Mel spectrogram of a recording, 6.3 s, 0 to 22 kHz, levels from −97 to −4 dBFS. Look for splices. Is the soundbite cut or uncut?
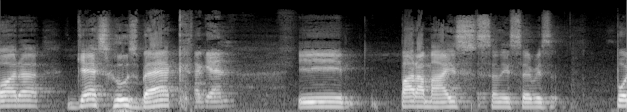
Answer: cut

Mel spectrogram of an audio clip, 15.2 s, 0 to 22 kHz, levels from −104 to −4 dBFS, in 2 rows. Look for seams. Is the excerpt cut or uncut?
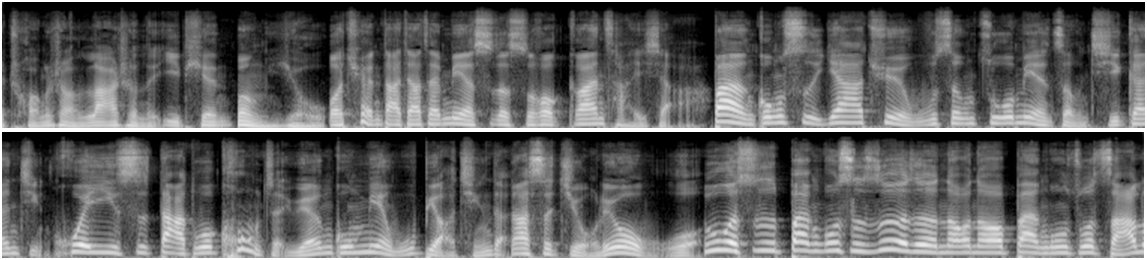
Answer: uncut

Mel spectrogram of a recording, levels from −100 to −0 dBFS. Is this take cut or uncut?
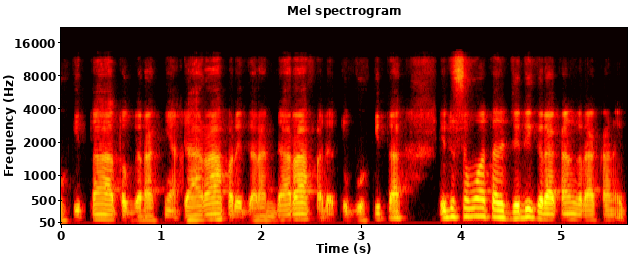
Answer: cut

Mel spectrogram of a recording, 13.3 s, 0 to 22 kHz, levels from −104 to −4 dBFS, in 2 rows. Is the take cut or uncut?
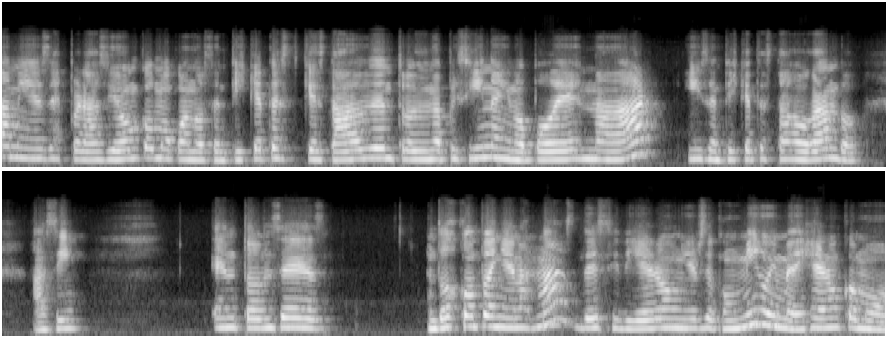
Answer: uncut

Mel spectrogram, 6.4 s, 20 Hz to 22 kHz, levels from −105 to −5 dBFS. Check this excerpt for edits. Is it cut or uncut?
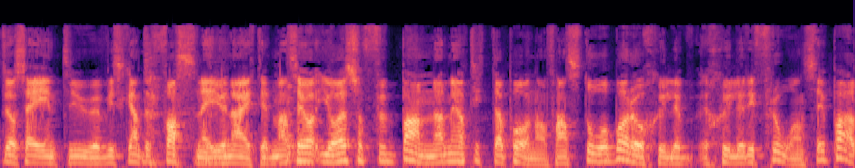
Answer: uncut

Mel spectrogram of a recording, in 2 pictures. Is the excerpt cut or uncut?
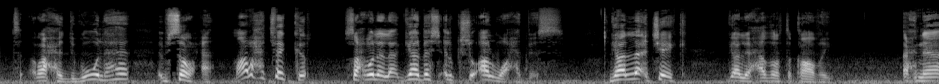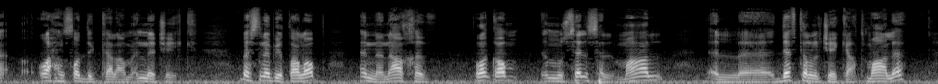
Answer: cut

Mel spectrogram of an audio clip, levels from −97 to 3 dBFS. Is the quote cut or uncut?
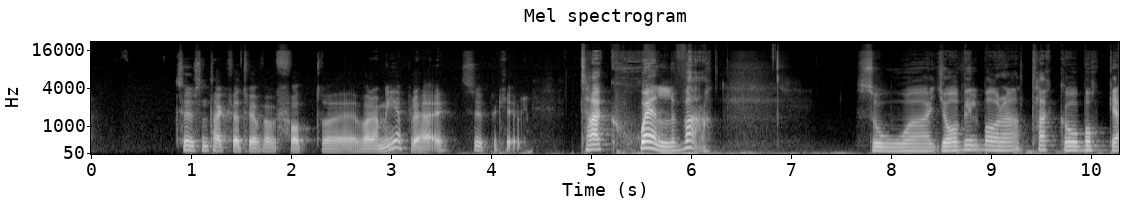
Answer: cut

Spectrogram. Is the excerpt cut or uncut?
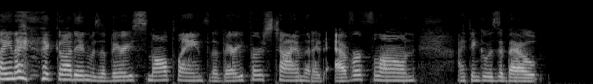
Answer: uncut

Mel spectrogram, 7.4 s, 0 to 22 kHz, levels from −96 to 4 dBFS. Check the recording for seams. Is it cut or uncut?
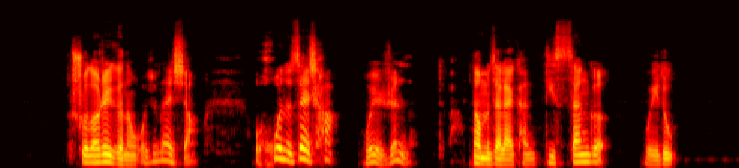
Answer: cut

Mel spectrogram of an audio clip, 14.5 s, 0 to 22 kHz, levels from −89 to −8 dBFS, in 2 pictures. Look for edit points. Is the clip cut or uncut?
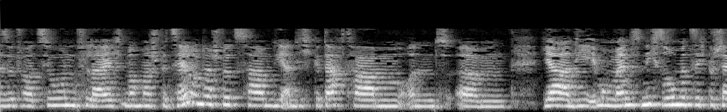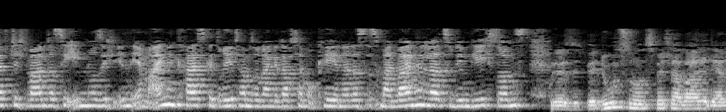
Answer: cut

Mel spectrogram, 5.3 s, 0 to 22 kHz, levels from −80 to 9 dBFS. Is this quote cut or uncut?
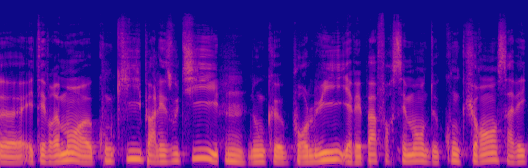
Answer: cut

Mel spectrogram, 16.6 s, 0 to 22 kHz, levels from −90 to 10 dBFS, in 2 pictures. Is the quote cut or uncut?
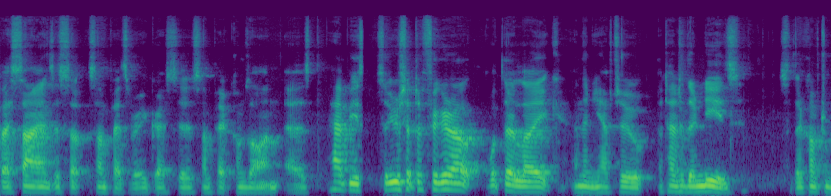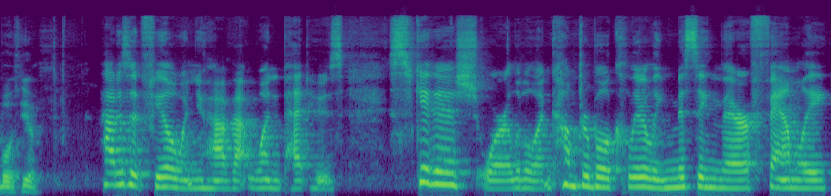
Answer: cut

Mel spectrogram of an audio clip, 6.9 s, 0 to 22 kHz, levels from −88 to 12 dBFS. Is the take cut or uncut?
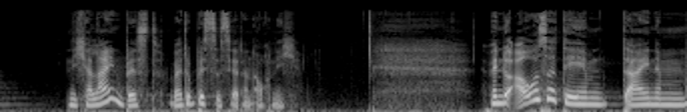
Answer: uncut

